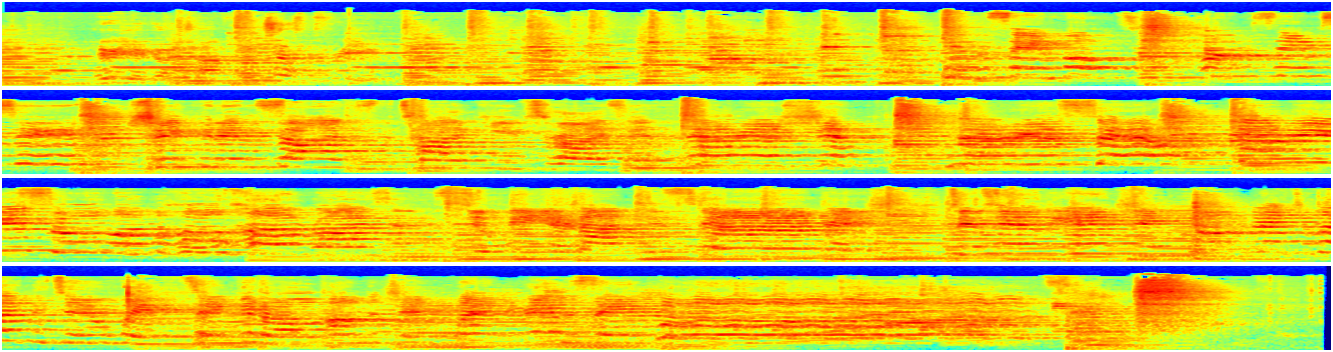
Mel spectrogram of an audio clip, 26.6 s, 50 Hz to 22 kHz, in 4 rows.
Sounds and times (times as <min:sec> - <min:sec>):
Music: 0:00.0 - 0:26.5.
